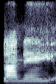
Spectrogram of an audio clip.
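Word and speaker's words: Zharee: Name is pronounced Janae. Say that again. It's pronounced Janae.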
